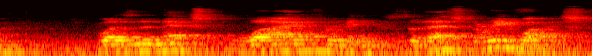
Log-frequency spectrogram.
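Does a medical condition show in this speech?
Yes: ALS; mainly right side and both legs.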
